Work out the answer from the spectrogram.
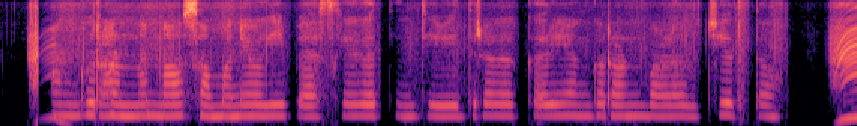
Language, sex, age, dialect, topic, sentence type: Kannada, female, 18-24, Northeastern, agriculture, statement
